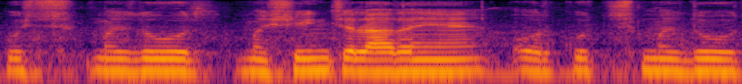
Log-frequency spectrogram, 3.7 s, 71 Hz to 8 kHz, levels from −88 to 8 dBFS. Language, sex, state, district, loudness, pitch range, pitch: Hindi, male, Chandigarh, Chandigarh, -18 LUFS, 145-150 Hz, 145 Hz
